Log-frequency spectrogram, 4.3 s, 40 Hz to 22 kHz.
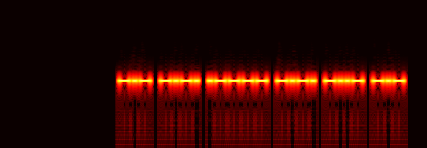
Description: Morse code, heard as a keyed tone, about 36 wpm, 700 Hz. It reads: KC1CXK
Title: USA Call Signs - 6 Characters - 4x Character Spacing - 35wpm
